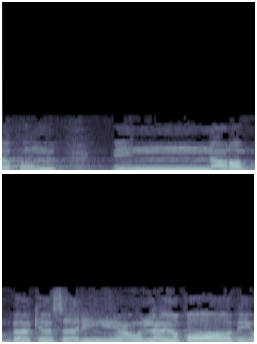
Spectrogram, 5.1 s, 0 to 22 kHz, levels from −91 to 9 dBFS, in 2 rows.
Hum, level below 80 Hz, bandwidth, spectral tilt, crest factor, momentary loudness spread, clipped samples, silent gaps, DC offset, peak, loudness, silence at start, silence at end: none; -62 dBFS; 7.2 kHz; -3.5 dB/octave; 14 dB; 10 LU; under 0.1%; none; 0.2%; -8 dBFS; -23 LUFS; 0 s; 0 s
